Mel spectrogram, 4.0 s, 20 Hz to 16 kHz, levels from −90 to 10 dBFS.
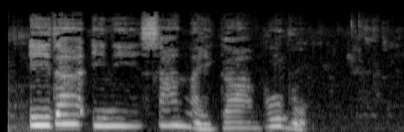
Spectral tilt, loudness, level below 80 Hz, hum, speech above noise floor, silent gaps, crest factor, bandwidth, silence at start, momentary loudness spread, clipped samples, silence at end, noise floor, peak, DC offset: -5 dB/octave; -20 LUFS; -58 dBFS; none; 35 dB; none; 18 dB; 10.5 kHz; 0.3 s; 18 LU; under 0.1%; 1 s; -55 dBFS; -2 dBFS; under 0.1%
